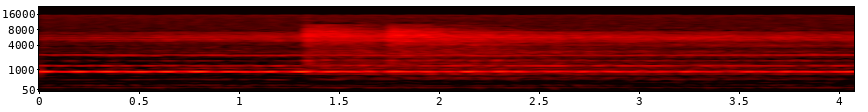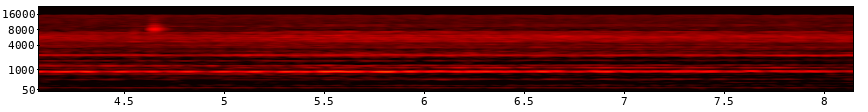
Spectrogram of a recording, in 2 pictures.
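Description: Quiet background music of sustained ambient tones: a steady held note with fainter higher tones, joined by a soft shimmering layer about a second in.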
